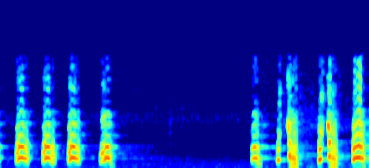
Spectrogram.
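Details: Four quick ringing yelps, a pause of over a second, then a ragged burst of harsher calls. A brooding female white-tailed eagle is defending her nest in Bory Tucholskie from an unidentified intruder.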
